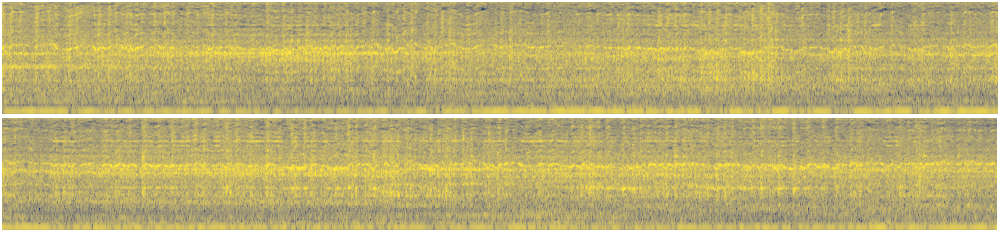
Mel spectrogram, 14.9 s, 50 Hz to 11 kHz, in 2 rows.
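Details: Dodge Challenger SRT8 with Procharger F1A-94 supercharger: steady high blower whine over a smooth, deep idle without knocks or surging; normal supercharger whine at idle.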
